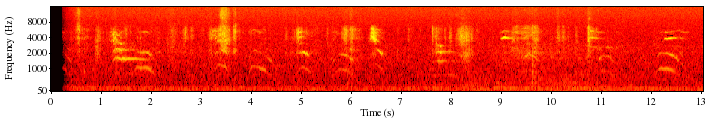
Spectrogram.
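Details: {'caption': 'Caged kittens 24 days old, wanting to get out, give many short high arched meows, several overlapping callers repeating every second or so, over a low steady background hum.'}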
